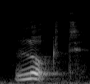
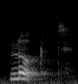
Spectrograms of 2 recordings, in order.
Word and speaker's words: looked: it's own syllable but a lot of the time that e isn't pronounced looked just played baked rapped now they could be a little bit tricky so let's do it again looked asked played baked rapped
